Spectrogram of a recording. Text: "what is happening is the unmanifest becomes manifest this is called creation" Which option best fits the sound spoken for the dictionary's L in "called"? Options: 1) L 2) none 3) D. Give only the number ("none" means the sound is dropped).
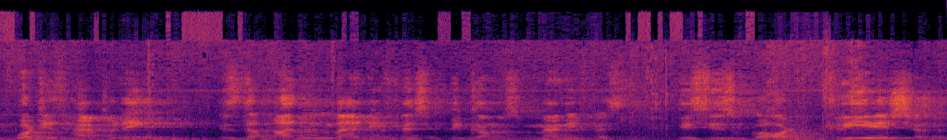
2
